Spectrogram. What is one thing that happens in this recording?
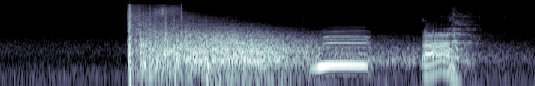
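A steel target clangs and rings when struck.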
